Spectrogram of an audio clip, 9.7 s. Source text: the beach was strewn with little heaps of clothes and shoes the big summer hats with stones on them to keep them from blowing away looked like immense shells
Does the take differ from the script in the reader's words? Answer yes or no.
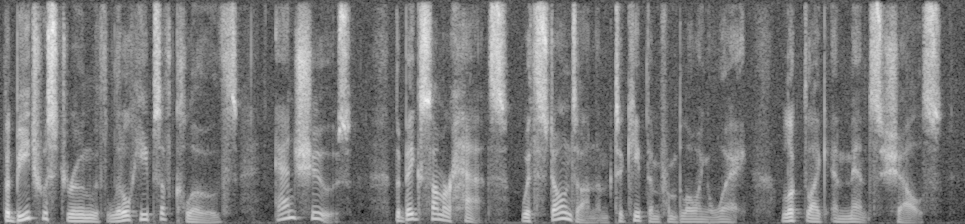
no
